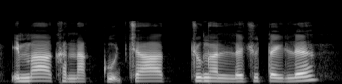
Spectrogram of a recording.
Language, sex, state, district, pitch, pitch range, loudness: Wancho, male, Arunachal Pradesh, Longding, 155 Hz, 145-165 Hz, -16 LUFS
